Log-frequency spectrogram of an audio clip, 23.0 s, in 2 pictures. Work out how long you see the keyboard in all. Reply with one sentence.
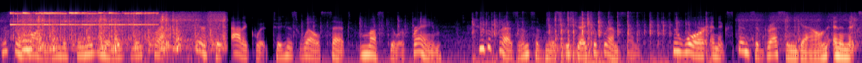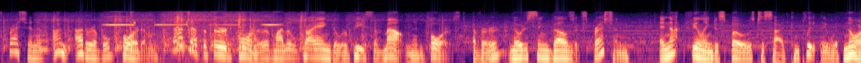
You can hear the keyboard for 7 seconds altogether.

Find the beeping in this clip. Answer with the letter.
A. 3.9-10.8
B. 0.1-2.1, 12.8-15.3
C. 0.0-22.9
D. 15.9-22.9
B.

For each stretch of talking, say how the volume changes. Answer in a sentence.
You can hear the talking from 0.0 to 22.9 s, getting louder.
